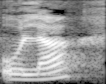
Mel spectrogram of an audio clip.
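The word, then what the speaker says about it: hola: आपको बता दिया था क्योंकि हम जब बोलते हैं ओला तो हम होला नहीं बोलते हम बोलते हैं ओला है ना एच साइलेंट होता है अब हम जी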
